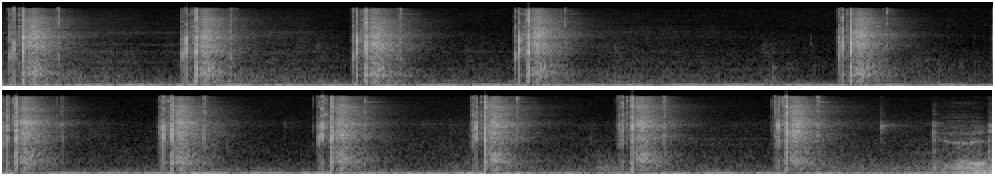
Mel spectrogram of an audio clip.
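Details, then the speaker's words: Chiropractic activator instrument on the rib cage, angled toward the front, giving a compressive effect; patient with chest knots and thoracic tension: ten sharp snapping clicks about a second apart. "So I'm gonna give that same compressive effect to the rib cage that I was doing with my hands, and that's what I'm doing here."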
